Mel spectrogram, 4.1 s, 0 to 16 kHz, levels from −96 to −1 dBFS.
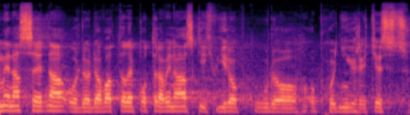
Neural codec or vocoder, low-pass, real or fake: vocoder, 44.1 kHz, 128 mel bands, Pupu-Vocoder; 14.4 kHz; fake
